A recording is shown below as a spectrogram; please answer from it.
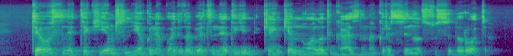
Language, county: Lithuanian, Vilnius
